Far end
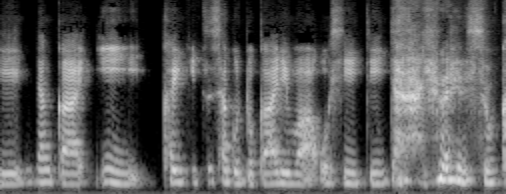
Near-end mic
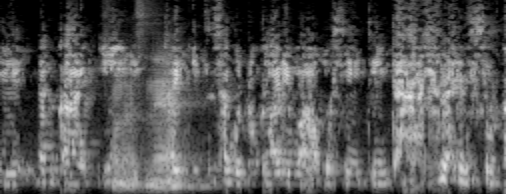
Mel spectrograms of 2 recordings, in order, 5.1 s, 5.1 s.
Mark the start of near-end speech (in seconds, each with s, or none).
1.0 s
